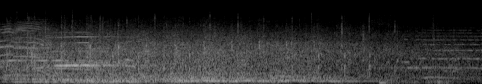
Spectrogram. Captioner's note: cheers and applause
